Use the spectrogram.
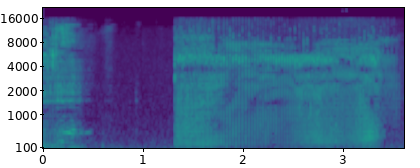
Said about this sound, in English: sometimes there'd be like gas in the coal mines from all those coal miners farting, whatever the case may be.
